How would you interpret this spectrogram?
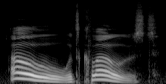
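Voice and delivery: mock dismay. Acting out finding restroom closed.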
